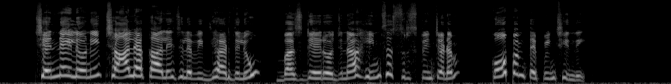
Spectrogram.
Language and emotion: Telugu, angry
